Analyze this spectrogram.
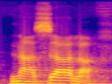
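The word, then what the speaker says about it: نزل: نازا، لام زبر لا، نازالہ۔ تو اس کو آپ نے کھینچنا نہیں ہے، لمبا نہیں کرنا، ایسے نہیں کرنا، نون زبر نا، زا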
